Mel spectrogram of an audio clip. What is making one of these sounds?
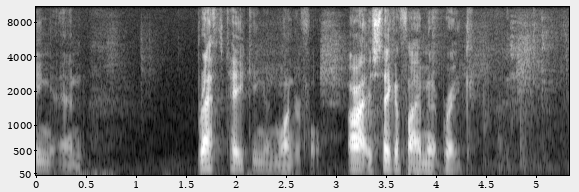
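A middle-aged man speaks calmly to an audience in a room with a slight echo.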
